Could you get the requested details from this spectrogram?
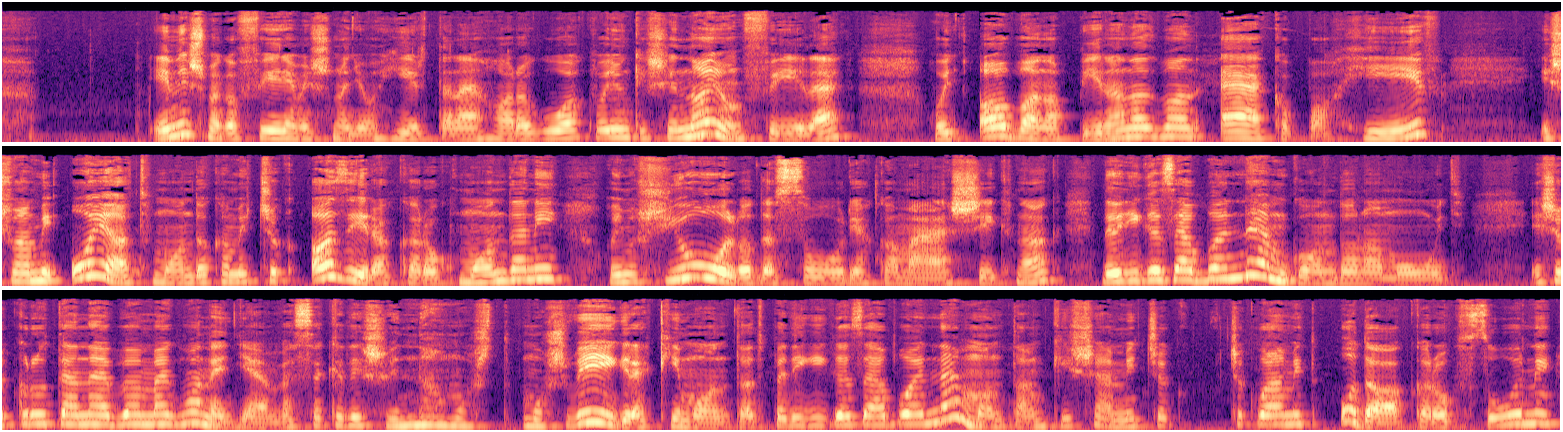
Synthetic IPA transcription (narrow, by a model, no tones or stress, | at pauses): eːniʃmɛɡɒfeːɾjɛmiʃnɒɟo̞nɦirt̪ɛlɛnɦɒɾɒɡoːɒkʋɒɟuŋkeːʃeːnːɒɟo̞ɱfeːlɛkho̞ɟɒbːɒnɒpilːɒnɒd̪bɒnɛlkɒpɒ̰heːv | eːʃʋɒlɒmiʔo̞jɒt̪mo̞nd̪o̞kɒmit̪̚t͡ʃɒkɒzeːɾɒkɒɾo̞kmo̞nd̪ɒniho̞ɟmo̞ʃt̪joːlo̞d̪ɒsoːrjɒkɒmaːʃiknɒkd̪ɛho̞ɟiɡɒzaːbolnɛmɡo̞nd̪o̞lo̞muːɟ | eːʃɒkːo̞ɾut̪aːnɒɛbːøːlmɛɡvɒnɛɟːijɛɱvɛsɛkɛd̪eːʃho̞ɟnɒmo̞ʃt̪mo̞ʃt̪ʋeːɡrɛkimo̞nt̪ɒt̪pɛd̪iɡiɡɒzaːboːlnɛmːo̞nt̪ɒmkiʃɛmːit̪t͡ʃɒk | t͡ʃɒkʋɒlɒmit̪o̞d̪ɒɒkɒɾo̞ksoːrni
